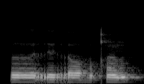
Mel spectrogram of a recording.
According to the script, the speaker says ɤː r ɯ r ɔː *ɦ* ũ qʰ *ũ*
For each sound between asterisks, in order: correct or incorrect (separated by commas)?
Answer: correct, correct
